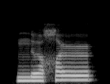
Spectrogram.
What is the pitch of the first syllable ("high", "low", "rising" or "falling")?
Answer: low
